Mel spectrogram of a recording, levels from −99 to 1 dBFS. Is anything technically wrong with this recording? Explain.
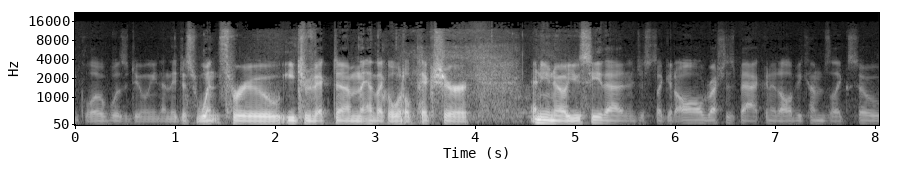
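Yes. The automatic gain control keeps adjusting the level, so the speech and the room noise behind it pump up and down together.

Automatic gain falling happens at 1.15–1.61 s (after "was doing and they"), 2.19–2.63 s, 3.27–3.79 s and 4.48–6.38 s (ending before "back and it"). The control judged the input too loud and pulled its gain down by about 5, 9, 4 and 4 dB. Voice and background sink together.

Automatic gain rising runs from 1.51 to 4.22 s, adding about 6 dB, and again at 4.80–5.26 s, adding about 5 dB. The second rise follows an input drop of about 24 dB, which the control judged too quiet. Voice and background swell together over these spans.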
